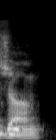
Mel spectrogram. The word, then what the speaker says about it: Djon: And just for the listener, I want to say it's spelled DJON. DJON. Yeah. Yes. Jean OND. Jean. I love it.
